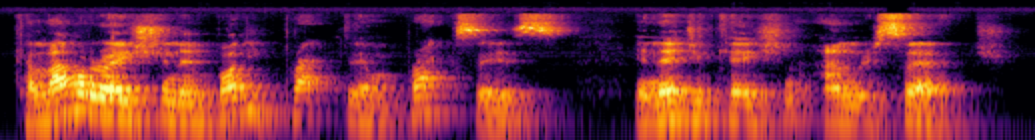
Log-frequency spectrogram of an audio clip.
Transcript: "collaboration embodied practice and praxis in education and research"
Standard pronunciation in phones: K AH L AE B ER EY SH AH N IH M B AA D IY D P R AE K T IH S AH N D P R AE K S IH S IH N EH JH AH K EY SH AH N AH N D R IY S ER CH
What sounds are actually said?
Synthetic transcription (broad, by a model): K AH L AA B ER EY SH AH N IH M B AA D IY P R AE K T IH AH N P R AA K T IH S IH N EH JH AH K EY SH AH N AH N R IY S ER CH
